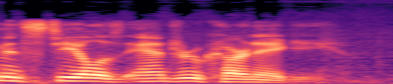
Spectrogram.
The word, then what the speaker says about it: Carnegie: Now, let me just, I used to live in Pittsburgh, and it actually is pronounced Carnegie. That's the correct pronunciation. How do I know? Because I got mocked by one of his relatives for saying Carnegie. If you see like a documentary about him, you'll see that the historians that are experts in him and in his life all pronounce it Carnegie, and the ones who don't know all pronounce it Carnegie.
